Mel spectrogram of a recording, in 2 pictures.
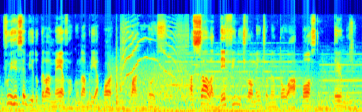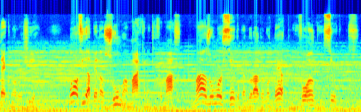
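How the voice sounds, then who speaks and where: A man's voice: mid-range voice, big pitch swings, normal speed. A man with a Brazilian accent reading a scripted first-person horror story with dramatic delivery, as narrator. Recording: background music under the voice. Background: music.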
